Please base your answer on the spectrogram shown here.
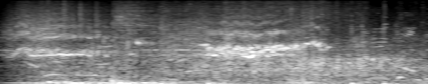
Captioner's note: car screeching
